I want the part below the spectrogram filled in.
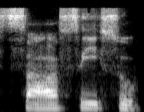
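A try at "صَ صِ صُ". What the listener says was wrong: না, এটা কিন্তু রয়্যাল একটা নাম, ইয়া হরফ। রয়্যাল হরফ যেগুলোকে বলবো ওগুলো হচ্ছে সা উচ্চারণ হবে, এগুলো হচ্ছে স, মানে আয়ের জায়গায় অ উচ্চারণ হবে। স, বলো। স সি সু।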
